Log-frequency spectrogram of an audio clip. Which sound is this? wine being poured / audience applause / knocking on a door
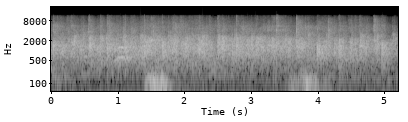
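audience applause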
